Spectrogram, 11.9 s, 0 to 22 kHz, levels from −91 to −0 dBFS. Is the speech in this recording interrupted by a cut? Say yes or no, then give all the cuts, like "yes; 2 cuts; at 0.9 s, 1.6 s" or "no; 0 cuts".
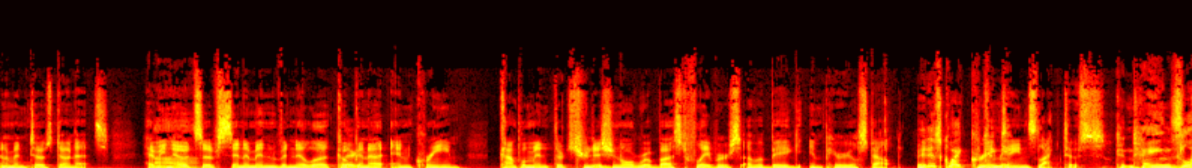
yes; 1 cut; at 4.9 s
